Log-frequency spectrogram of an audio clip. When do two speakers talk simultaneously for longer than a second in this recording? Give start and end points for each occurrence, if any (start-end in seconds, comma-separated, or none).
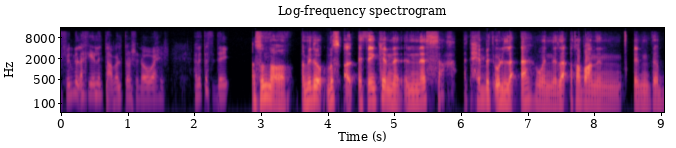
none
